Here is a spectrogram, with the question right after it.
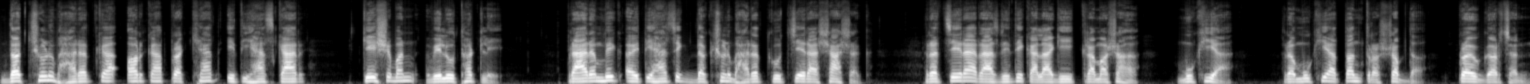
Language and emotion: Nepali, neutral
